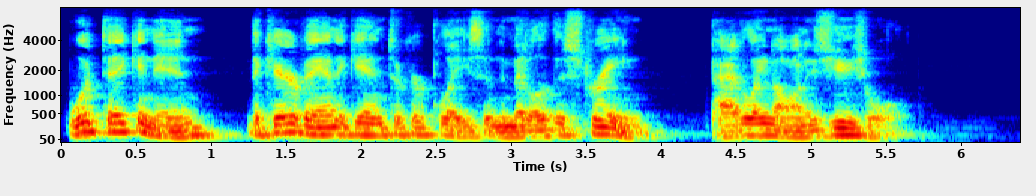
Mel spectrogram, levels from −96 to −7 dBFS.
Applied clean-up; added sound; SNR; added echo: none; none; none; reverberation time 0.4 s.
